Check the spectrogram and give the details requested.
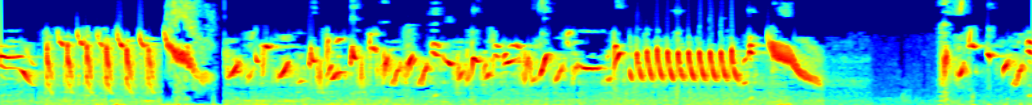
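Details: European goldfinch song with sitsata and batbata phrases, called very stimulating: fast high buzzy trills of repeated notes, sharp downslurred whistles and twittering, a brief pause, then renewed twitter.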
